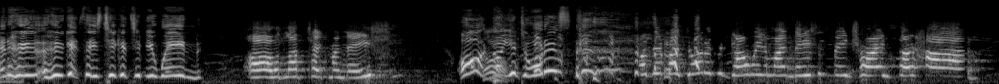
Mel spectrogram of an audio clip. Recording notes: Brekky In The Burbs LIVE from Southbank.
